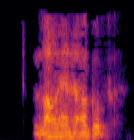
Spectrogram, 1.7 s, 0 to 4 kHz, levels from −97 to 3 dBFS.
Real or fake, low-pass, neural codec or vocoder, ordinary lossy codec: fake; 3.6 kHz; codec, 16 kHz, 2 kbps, FreqCodec, smaller model; MP3, 16 kbps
